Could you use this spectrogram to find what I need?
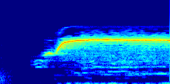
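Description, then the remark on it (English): A single shrill whistle slides quickly upward, then holds one steady, high pitch, loud and unbroken for over a second with no voices around it. “The Hawk's whistle signals another exciting episode”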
